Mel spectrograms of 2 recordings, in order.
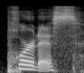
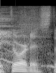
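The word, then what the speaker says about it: Þórdís: Like I thought it was Portis. – Portis. – But then I looked up the sound and it's actually pronounced.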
